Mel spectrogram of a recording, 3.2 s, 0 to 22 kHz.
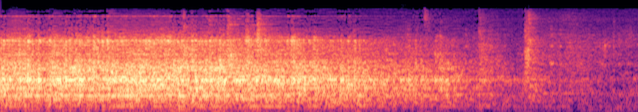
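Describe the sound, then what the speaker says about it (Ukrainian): Mechanical whirring and gear noise from a 16U04P lathe as the tumbler gear is engaged, steady then fading, with a small clunk near the end, close and without talk. "Зараз я включу трензель."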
